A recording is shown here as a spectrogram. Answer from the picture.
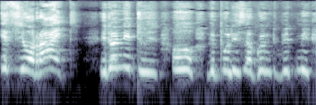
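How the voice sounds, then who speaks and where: Speaking very fast with a Zimbabwean accent, a man uses an extremely high pitch and ordinary pitch variation. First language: Shona. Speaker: political commentator. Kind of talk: live-stream political monologue. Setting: live stream. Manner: animated. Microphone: volume problems early on.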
